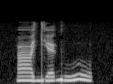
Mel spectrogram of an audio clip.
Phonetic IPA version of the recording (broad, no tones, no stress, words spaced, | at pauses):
ʕidʲæ ɡṳɦo̤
